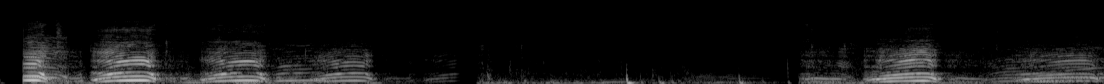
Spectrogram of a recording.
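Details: Loud, close cow mooing: a burst of rich, bellowing calls in quick succession, about one per second, then a quieter stretch of low rumbling before another strong pair of moos.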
